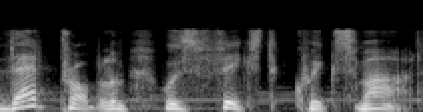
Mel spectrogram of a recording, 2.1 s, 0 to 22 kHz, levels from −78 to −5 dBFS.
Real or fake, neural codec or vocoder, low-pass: real; none; 7.2 kHz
